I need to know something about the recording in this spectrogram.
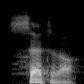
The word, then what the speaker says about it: etc.: And then C gives etc etc etc. Okay you can see that there's uh stress mark and this is schwa sound.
